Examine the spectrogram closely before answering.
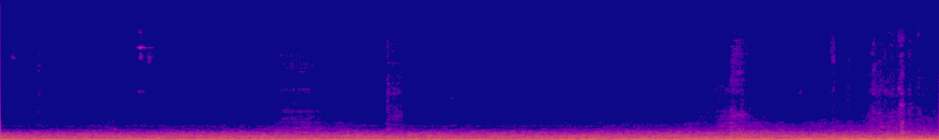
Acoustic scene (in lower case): bus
